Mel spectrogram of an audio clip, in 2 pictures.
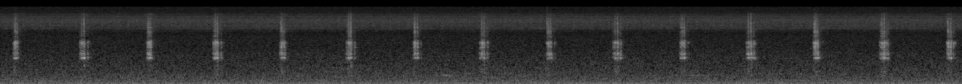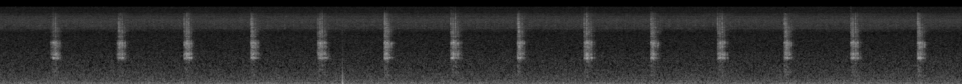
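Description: Sonam quartz alarm clock ticking, one sharp tick each second as the second hand steps.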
